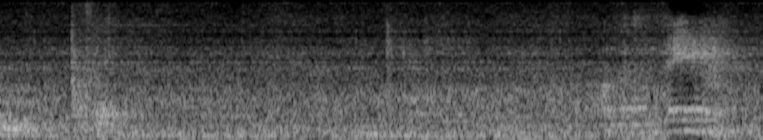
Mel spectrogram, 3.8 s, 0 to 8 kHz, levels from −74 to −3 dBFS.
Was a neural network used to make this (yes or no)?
yes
